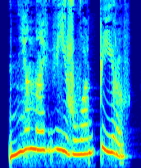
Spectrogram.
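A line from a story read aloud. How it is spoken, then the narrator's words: Moaning. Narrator (Russian): простонала я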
